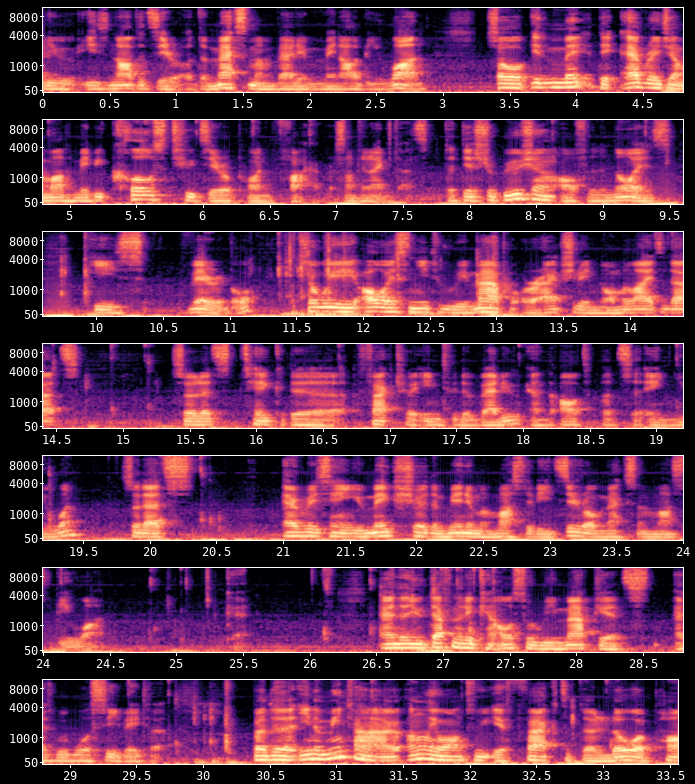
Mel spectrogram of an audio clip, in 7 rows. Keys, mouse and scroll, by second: 19.3 click, 24.3-32.2 right drag, 32.2-33.1 middle drag, 33.1-33.5 drag.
